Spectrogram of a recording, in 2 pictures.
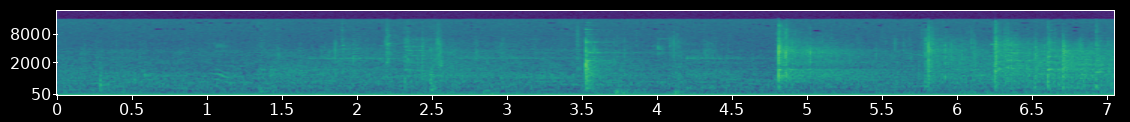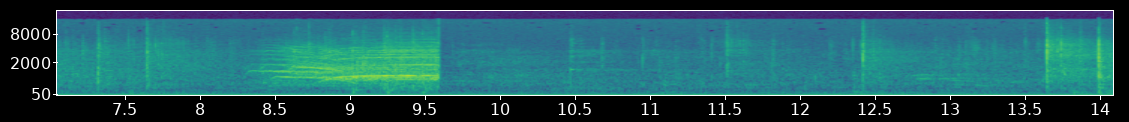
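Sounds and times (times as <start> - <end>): rackets hitting shuttlecock: 3.4 - 8.2, 10.4 - 14.0.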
